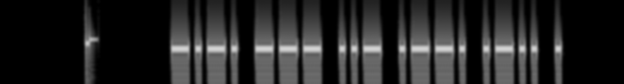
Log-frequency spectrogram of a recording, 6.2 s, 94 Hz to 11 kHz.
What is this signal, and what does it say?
Morse code, heard as a keyed tone, about 20 wpm, 700 Hz. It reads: COUPLE
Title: Sets of 2 Words - New Word Drill - 20wpm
